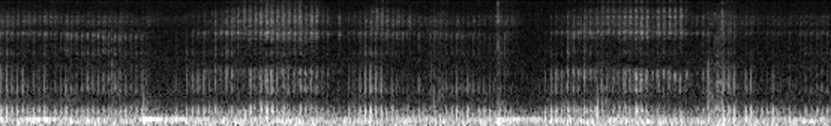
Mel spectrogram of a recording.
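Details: Tacy the cat purrs while kneading, relaxed: a low buzzing rumble with a brief faint higher tone near the start and a soft tap around the middle.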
